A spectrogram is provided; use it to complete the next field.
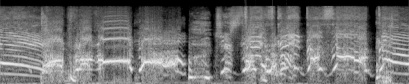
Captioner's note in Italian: urlando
